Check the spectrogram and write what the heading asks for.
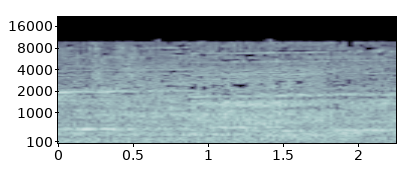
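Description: Steady running noise of a Space Ranger Spin dark-ride vehicle moving along its track through the show scene, mixed with the ride's effects audio and a held high tone.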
